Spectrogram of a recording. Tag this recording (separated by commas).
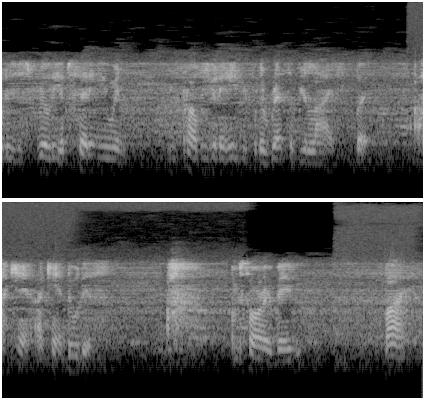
Speech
